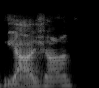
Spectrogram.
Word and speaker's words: Bijan: Bijan.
